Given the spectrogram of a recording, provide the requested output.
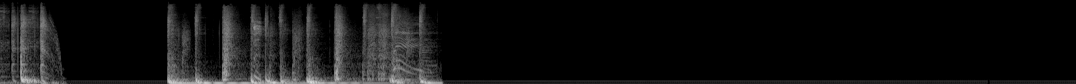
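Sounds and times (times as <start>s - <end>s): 
breakbeat drums: 0.0s - 0.7s, 1.7s - 4.4s.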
